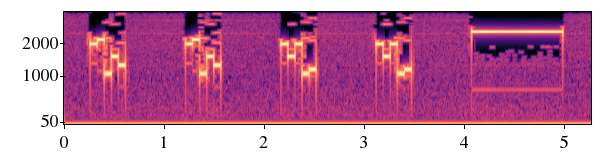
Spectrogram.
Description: Five-tone selective call (ZVEI), heard as quick runs of five tones, tones of about 70 ms. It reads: 89153 89153 85812 85812
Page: SDR/ZVEI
